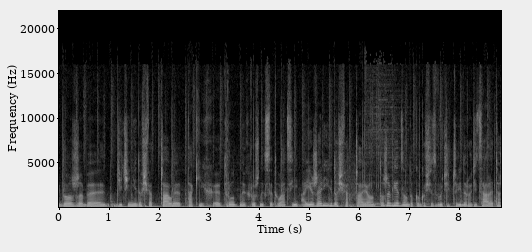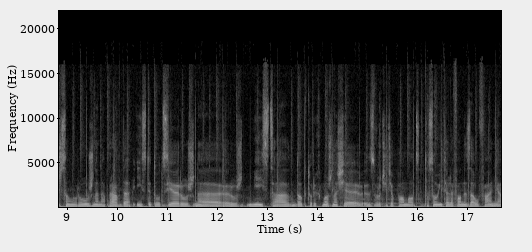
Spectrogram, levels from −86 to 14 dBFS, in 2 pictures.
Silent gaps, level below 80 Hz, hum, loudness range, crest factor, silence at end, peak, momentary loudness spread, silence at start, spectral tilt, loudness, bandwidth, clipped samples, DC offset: none; -36 dBFS; none; 2 LU; 16 dB; 0 s; -10 dBFS; 4 LU; 0 s; -5 dB/octave; -26 LUFS; 17 kHz; under 0.1%; under 0.1%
